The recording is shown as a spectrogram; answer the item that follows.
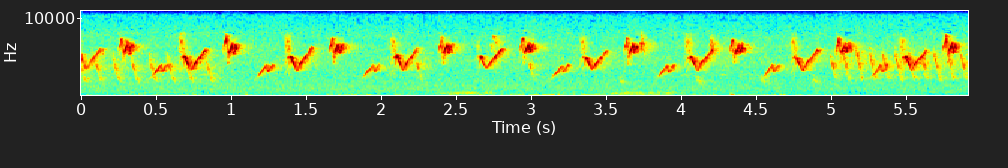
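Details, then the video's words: Wild Java sparrow chirping by a waterfall: quick bright notes that dip and rise, repeated in an even stream from more than one bird, with a few low hooting sounds and rushing water behind. "Suara Air Terjun dan Burung Gelatik di Alam"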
